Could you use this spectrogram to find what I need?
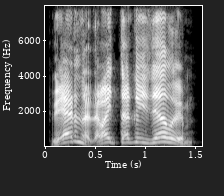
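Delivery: high-pitched priest chiming in; eager agreement. A narrator's reading. Priest agrees to smash the golem, eagerly.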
